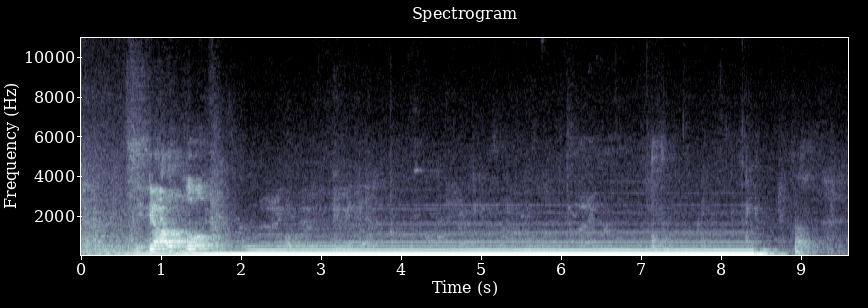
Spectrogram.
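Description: An alphorn blows a long, steady low note.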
